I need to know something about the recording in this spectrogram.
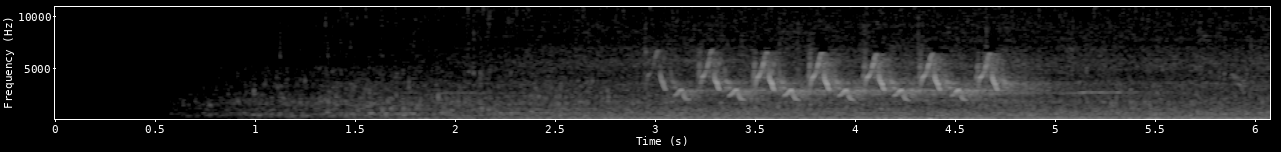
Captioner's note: birds chirping; water bubbling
